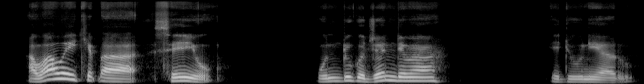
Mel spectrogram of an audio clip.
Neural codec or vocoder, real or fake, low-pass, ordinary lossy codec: autoencoder, 48 kHz, 128 numbers a frame, DAC-VAE, trained on Japanese speech; fake; none; none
